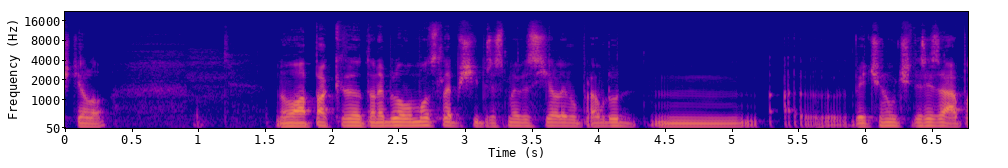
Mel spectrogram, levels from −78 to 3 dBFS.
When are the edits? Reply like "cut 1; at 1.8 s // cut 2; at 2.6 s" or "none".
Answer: none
